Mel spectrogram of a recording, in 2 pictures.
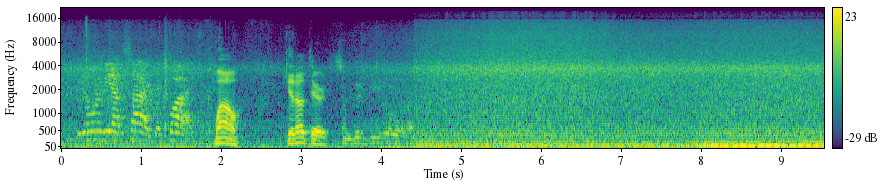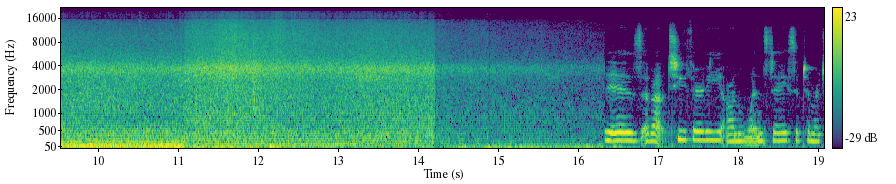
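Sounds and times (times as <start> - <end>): wind buffeting microphone: 0.0 - 17.1
wind rushing: 4.4 - 16.4.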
